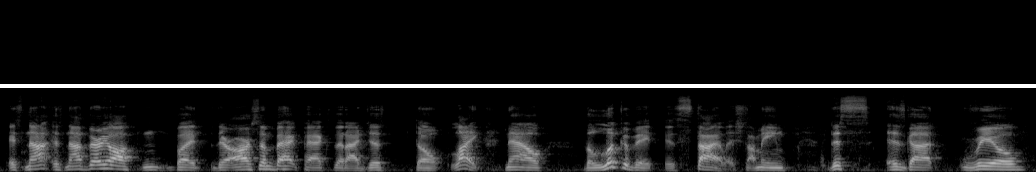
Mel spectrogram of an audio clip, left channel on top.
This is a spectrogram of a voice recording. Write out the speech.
not very often, but there are some backpacks that I just don't like. Now, the look of it is stylish. I mean, this has got real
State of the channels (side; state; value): left; silent; digital silence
